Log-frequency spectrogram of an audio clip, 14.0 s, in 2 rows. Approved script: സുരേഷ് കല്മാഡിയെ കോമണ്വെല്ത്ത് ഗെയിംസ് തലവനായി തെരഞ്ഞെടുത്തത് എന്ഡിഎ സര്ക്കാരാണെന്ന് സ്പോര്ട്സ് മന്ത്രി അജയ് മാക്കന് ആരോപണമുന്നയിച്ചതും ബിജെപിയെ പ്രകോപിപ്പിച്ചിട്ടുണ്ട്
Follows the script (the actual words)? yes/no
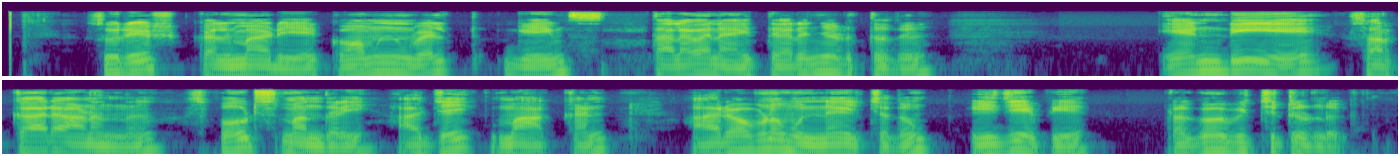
yes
